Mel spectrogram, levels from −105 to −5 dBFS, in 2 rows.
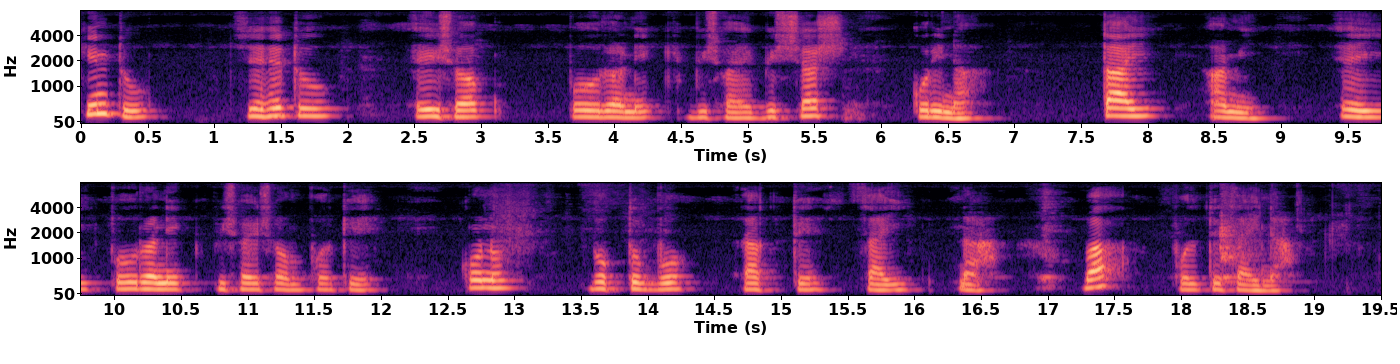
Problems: constant background noise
